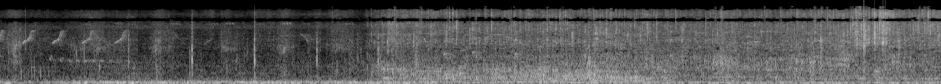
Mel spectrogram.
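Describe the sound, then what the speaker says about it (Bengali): Water runs steadily as taro is washed. A gushing flow continues throughout with a few splashes and knocks early on, and the flow grows slightly louder toward the end. "কচুটা কাটার আগে ধুয়ে নিলে খুব ভালো হয়।"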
